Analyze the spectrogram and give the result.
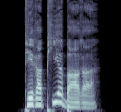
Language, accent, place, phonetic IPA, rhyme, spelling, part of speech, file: German, Germany, Berlin, [teʁaˈpiːɐ̯baːʁɐ], -iːɐ̯baːʁɐ, therapierbarer, adjective, De-therapierbarer.ogg
- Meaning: inflection of therapierbar: 1. strong/mixed nominative masculine singular 2. strong genitive/dative feminine singular 3. strong genitive plural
